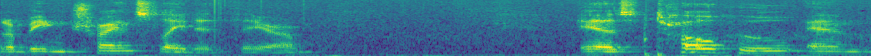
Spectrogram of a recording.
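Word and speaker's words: תֹהוּ: being translated there is tohu and vohu. Pronunciation, it would be T-O-E hyphen W-H-O, tohu. That's not the way it's spelled in Hebrew, but that's the way it's pronounced. T-O-E W-H-O, tohu.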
